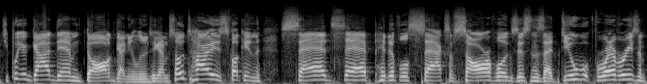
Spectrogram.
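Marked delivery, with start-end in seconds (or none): none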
